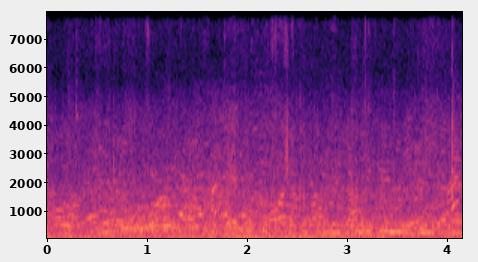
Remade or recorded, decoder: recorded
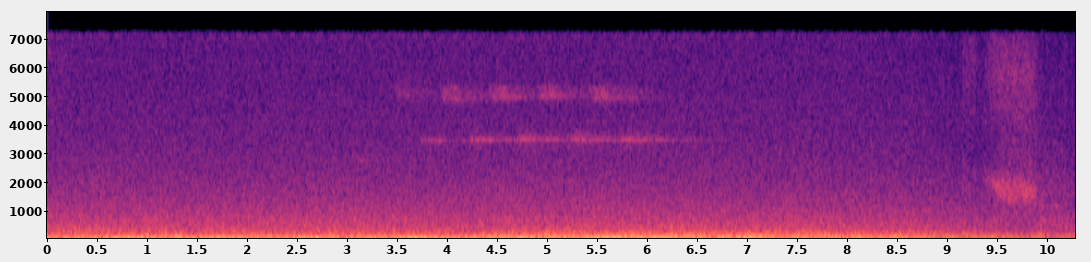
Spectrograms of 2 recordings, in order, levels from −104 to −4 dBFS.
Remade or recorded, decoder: recorded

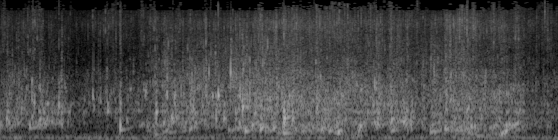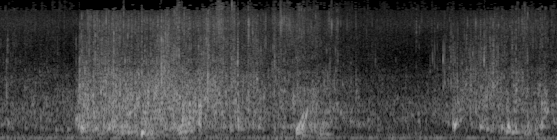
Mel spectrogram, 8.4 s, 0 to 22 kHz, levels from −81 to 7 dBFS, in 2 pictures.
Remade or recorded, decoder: recorded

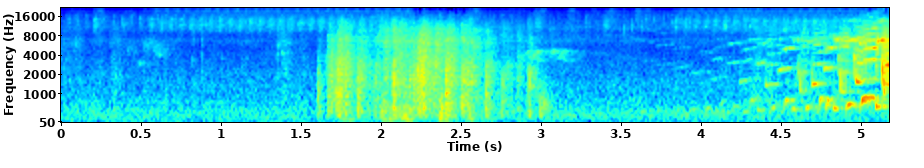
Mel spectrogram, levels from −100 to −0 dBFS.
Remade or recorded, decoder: recorded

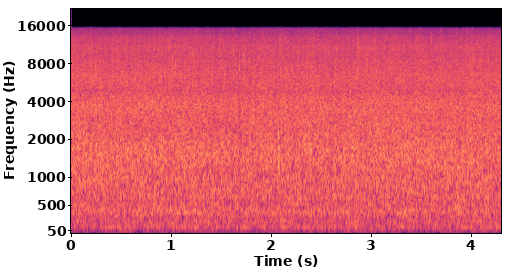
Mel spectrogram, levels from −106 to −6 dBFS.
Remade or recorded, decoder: recorded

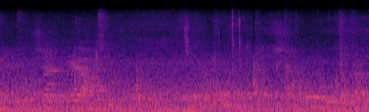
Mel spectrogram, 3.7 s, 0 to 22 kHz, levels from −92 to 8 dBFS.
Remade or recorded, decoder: recorded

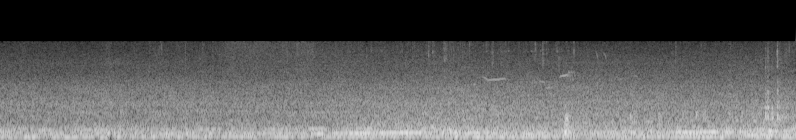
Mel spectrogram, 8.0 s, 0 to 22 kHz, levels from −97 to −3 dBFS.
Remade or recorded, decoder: recorded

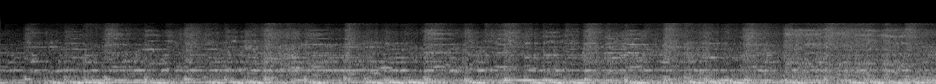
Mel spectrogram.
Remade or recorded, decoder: remade, codec, DAC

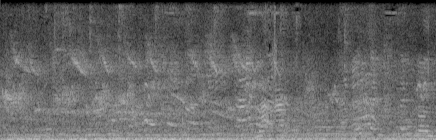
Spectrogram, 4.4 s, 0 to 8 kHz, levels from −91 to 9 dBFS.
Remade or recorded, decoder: recorded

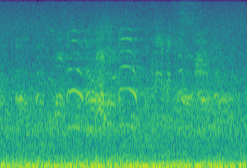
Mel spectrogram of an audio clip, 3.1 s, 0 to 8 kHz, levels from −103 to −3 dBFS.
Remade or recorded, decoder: recorded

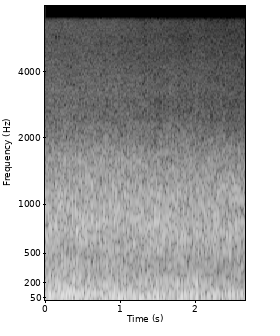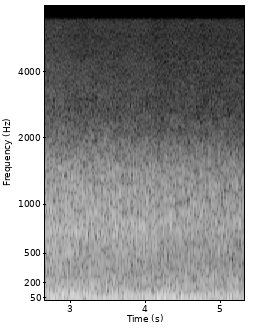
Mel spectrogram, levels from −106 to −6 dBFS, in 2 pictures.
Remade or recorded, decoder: remade, codec, DAC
